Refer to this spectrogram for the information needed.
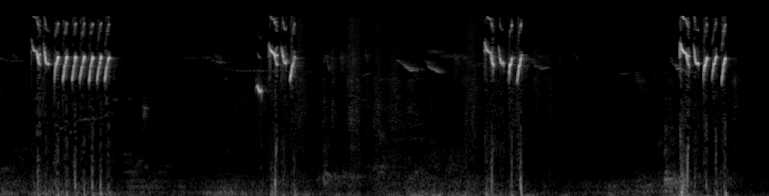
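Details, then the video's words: Olive-backed sunbird in steady singing with imitation fills. Four separate bursts of rapid, high, sizzling trills, each about half a second to a second long, are spaced by short quiet gaps. "KONIN GACOR ISIAN VARIASI"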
